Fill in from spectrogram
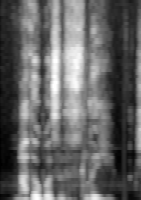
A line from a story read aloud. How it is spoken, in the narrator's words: she whispered as though her mother was still in danger of being wakened by any sound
